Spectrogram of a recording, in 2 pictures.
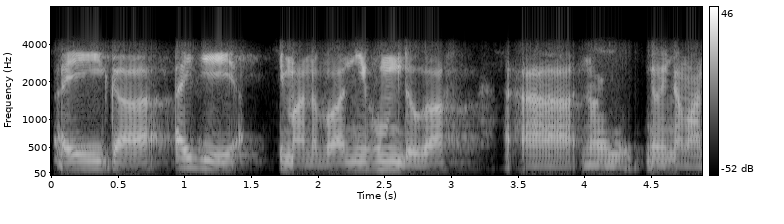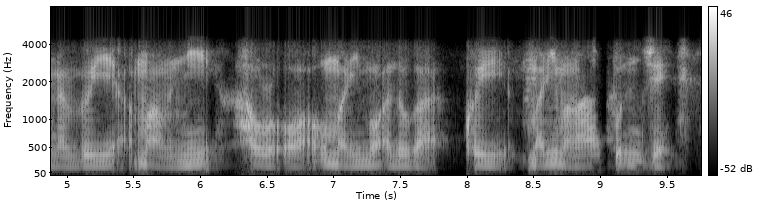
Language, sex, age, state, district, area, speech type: Manipuri, male, 18-30, Manipur, Tengnoupal, rural, conversation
